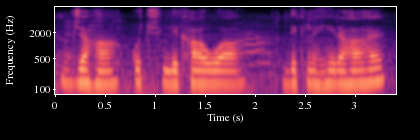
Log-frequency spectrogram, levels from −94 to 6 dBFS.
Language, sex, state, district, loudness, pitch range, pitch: Hindi, male, Bihar, Patna, -19 LUFS, 130-140 Hz, 135 Hz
